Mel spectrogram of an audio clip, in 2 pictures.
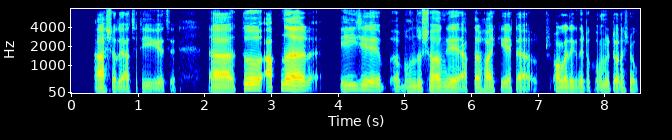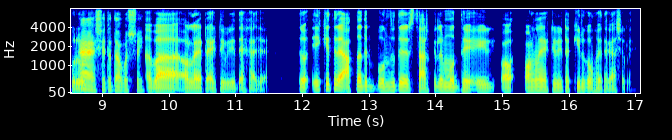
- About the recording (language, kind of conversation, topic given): Bengali, podcast, আপনি কীভাবে নতুন মানুষের সঙ্গে বন্ধুত্ব গড়ে তোলেন?
- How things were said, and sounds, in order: none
